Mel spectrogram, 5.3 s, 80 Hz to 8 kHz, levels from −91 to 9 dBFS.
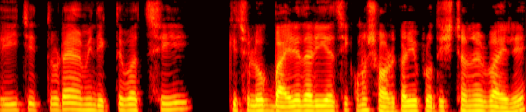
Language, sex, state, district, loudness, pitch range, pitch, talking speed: Bengali, male, West Bengal, North 24 Parganas, -21 LUFS, 130-150 Hz, 140 Hz, 160 wpm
